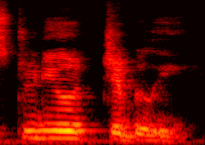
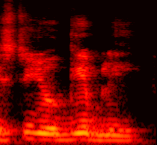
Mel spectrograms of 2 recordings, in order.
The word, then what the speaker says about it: Studio Ghibli: hold on so the proper pronunciation is studio ghibli but i used to say studio ghibli it just looked like that so i'm like why not but that's not the correct that's not the correct way to say it one of the films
